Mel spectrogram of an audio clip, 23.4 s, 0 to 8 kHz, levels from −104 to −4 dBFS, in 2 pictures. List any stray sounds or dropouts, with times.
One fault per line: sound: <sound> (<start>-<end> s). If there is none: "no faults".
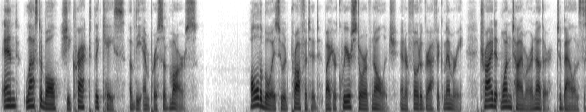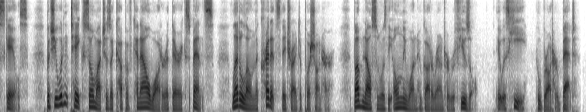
no faults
